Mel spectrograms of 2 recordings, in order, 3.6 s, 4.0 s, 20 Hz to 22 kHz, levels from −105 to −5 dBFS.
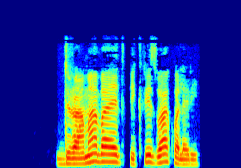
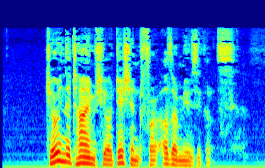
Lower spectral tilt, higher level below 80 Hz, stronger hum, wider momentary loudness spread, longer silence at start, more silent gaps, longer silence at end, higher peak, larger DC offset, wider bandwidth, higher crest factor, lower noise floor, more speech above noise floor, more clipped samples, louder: about the same, -6.5 dB/octave vs -5.5 dB/octave; second, -70 dBFS vs -50 dBFS; second, none vs 50 Hz at -45 dBFS; about the same, 14 LU vs 14 LU; first, 0.85 s vs 0.7 s; first, 1.89-1.93 s vs none; first, 0.7 s vs 0.5 s; about the same, -4 dBFS vs -4 dBFS; neither; second, 9 kHz vs 11.5 kHz; about the same, 18 dB vs 18 dB; first, under -90 dBFS vs -55 dBFS; first, over 71 dB vs 34 dB; neither; about the same, -19 LUFS vs -21 LUFS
